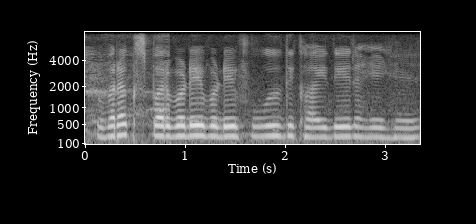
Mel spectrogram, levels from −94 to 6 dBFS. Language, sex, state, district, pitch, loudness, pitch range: Hindi, female, Haryana, Charkhi Dadri, 220 Hz, -15 LUFS, 210-230 Hz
